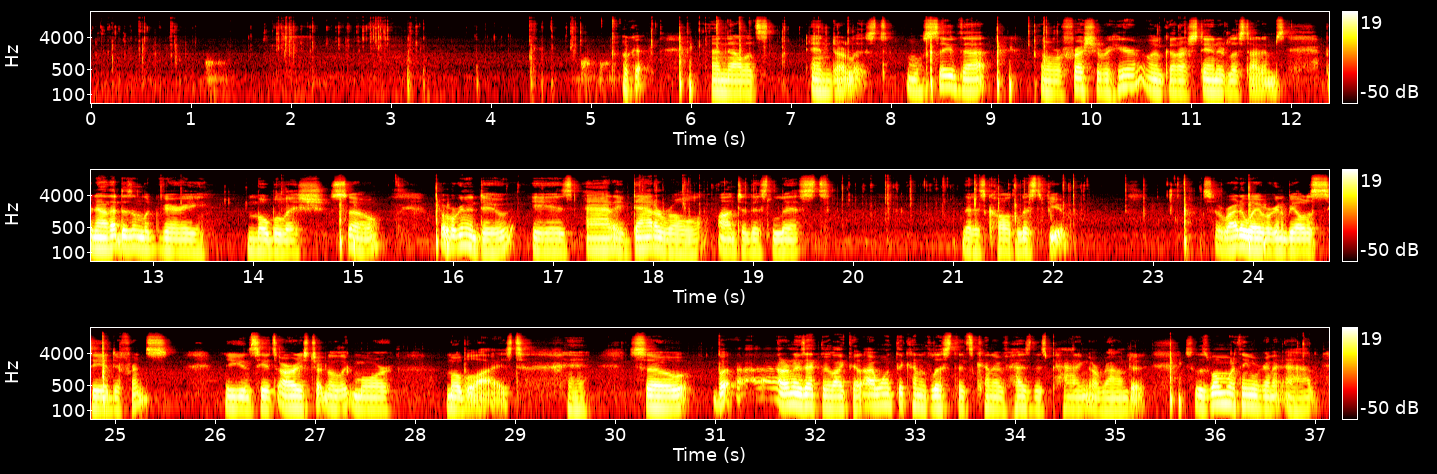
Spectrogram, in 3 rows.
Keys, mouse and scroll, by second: 0.0-4.6 typing, 2.4 Down, 5.9-6.6 typing, 6.3 Return, 7.3 alt+super+., 8.5 super+s, 9.6 super+r, 17.9-22.8 typing, 23.4 super+s, 25.0 super+r, 36.6 Right.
